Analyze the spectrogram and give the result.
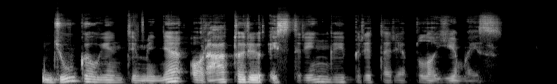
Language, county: Lithuanian, Vilnius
